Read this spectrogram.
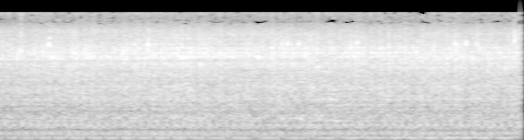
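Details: Old boat engine after long storage, on water supply, being run to qualify: steady, even idle with deep low drone, no knocks or misses; sounds healthy.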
